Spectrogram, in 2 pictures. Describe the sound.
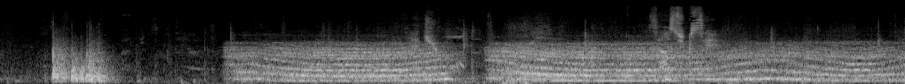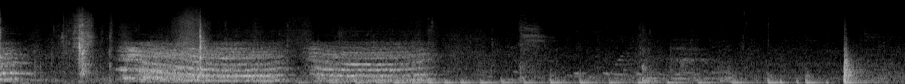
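A person imitating the bell of a young stag deer at a stag-call imitation contest: several long, deep, wavering roars with pauses between them, some lower and steadier than others, with a few sharp knocks.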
